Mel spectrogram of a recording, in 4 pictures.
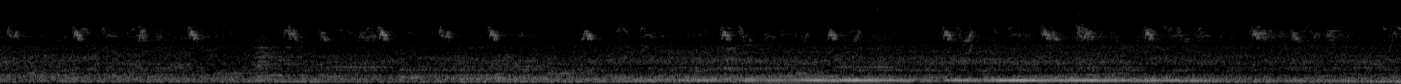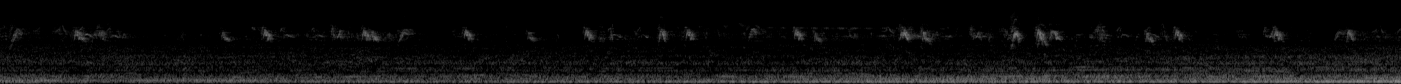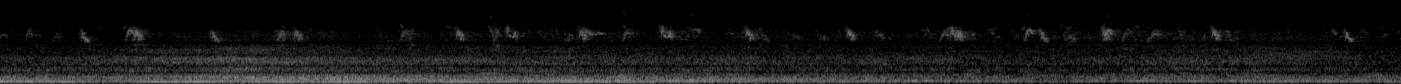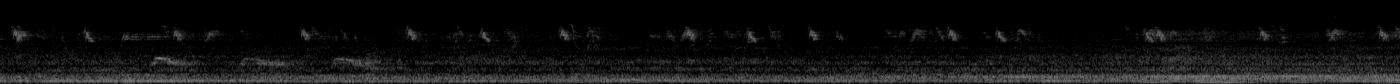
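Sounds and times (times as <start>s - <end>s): small birds chirping: 0.0s - 56.0s
lower bird calls: 41.5s - 47.9s.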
